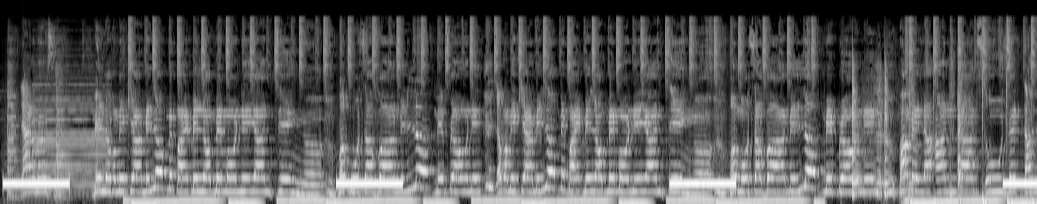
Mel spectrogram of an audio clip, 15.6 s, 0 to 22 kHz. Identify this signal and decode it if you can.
Ringback tone (Europe, 425 Hz), with speech.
